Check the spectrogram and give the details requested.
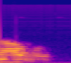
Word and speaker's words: hour: spelling of our so it is h-o-u-r but even then we are going to add n before it why because H in this case is considered as silence it has no use it is considered a silent so when silent world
